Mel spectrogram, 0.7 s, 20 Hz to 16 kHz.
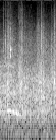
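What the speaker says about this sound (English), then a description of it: "And this crowd tries to show its encouragement for Indiana" A basketball arena crowd claps steadily for Indiana at the 1994 Hoosier Classic Championship against Arkansas Little Rock, a dense, continuous wash of applause throughout.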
